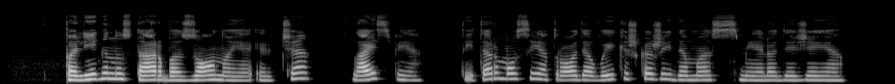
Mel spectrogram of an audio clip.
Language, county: Lithuanian, Tauragė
